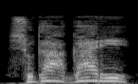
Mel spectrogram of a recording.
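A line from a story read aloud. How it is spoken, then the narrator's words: Barely audible breath. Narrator (Russian): чуть слышно выдохнула Полумна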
